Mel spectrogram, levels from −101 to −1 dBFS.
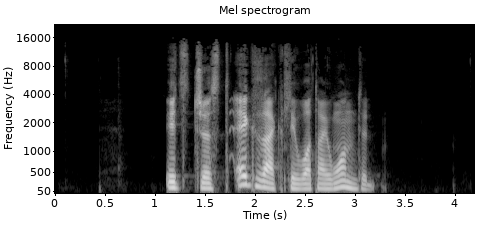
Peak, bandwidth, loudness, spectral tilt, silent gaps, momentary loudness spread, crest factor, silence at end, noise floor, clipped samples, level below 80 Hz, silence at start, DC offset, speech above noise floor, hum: -4 dBFS; 14.5 kHz; -23 LUFS; -6 dB/octave; none; 7 LU; 20 dB; 1 s; -88 dBFS; under 0.1%; -62 dBFS; 1.1 s; under 0.1%; 66 dB; none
